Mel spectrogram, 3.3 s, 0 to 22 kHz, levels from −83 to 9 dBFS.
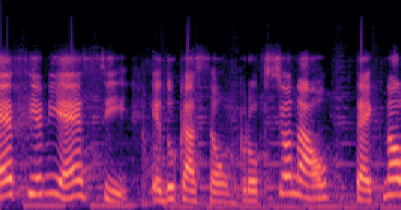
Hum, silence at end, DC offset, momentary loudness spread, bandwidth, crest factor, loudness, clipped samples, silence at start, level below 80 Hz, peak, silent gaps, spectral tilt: none; 0 s; under 0.1%; 9 LU; 11.5 kHz; 16 dB; -16 LUFS; under 0.1%; 0 s; -44 dBFS; 0 dBFS; none; -3.5 dB/octave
